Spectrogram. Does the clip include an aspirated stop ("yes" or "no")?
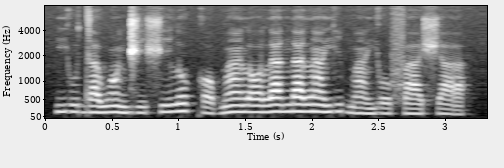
no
